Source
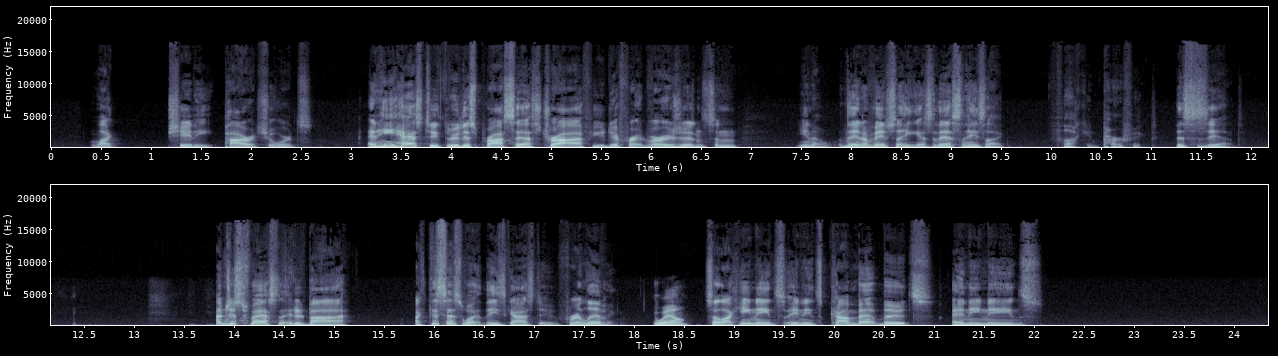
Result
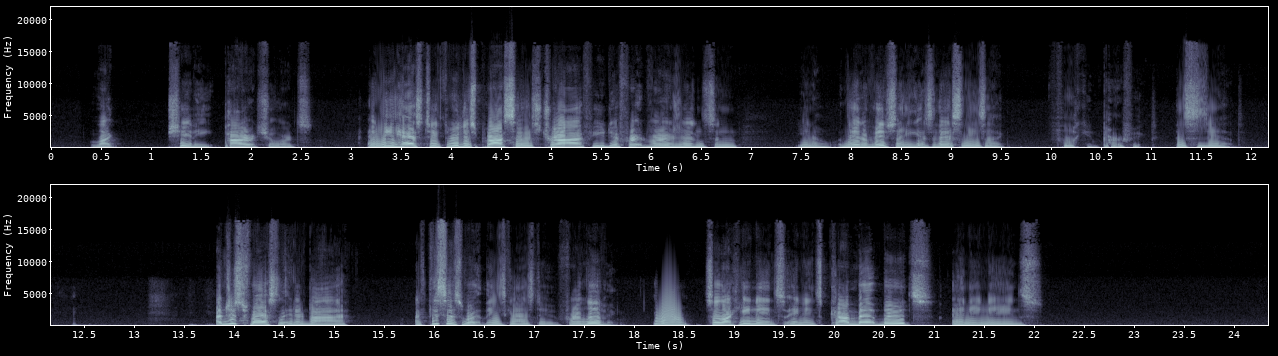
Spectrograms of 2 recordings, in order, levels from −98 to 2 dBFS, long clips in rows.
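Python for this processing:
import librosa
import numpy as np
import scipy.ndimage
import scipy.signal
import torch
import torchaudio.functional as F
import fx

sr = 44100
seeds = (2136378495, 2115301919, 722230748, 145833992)

y = fx.transformer_sat(x, sr, knee_hz=2100.0)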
